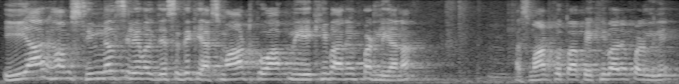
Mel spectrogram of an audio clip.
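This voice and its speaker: A fairly high-voiced male teacher lectures a classroom in a mellow tone. He drills his students, asking again and again whether each point is clear. The recording is roomy and echoey. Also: steady tone, brisk, slight background noise. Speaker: English teacher. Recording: echoey classroom room sound.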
